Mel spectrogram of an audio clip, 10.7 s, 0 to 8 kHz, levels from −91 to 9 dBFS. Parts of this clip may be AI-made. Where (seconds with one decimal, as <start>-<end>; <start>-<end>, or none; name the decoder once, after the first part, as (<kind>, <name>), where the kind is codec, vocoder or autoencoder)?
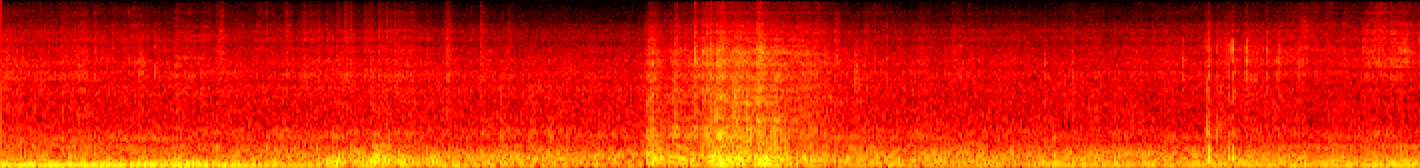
0.0-1.7 (vocoder, Vocos); 4.4-7.0; 7.9-10.7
